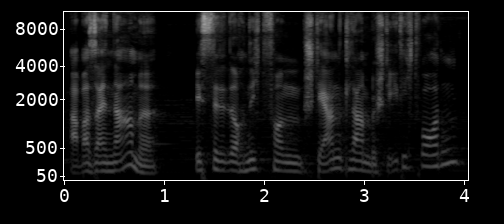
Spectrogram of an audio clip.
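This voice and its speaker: A man voicing an ancient, grumbling one-eyed she-cat elder with a croaking, cracked voice in a storybook reading. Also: medium pitch, big pitch swings, normal speed, a bit bright, soft background music.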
